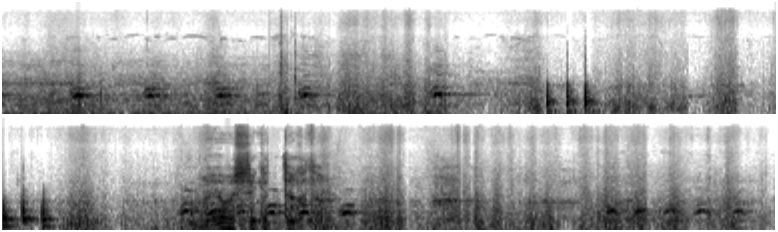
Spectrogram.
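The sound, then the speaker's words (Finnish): A dog kept in a cage barks repeatedly, sharp yips mixed with knocking and rattling sounds, while people talk throughout; at a house at the end of a street in Pudasjärvi, Finland. “Koira on, mutta se on onneksi häkissä.”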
